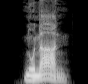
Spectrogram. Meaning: nonane
- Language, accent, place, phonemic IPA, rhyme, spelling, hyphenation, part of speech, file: German, Germany, Berlin, /noˈnaːn/, -aːn, Nonan, No‧nan, noun, De-Nonan.ogg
